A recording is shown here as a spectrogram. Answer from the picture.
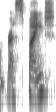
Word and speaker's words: respite: back up a second what actually is respit respit or respite as it's sometimes pronounced is when an unpaid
